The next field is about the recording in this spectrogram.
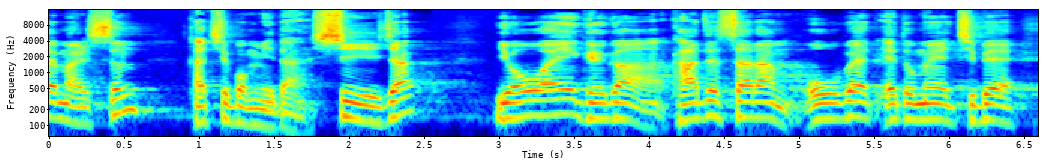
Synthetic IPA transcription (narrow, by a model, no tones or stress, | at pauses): emaɭs͈ɯm | kat͡ɕʰibomɲida̰ɕʰid͡ʑaɡ̚ | jʌɦowaekɥeɡakad͡ʑes͈aɾamobed̚edome̞t͡ɕibe̞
